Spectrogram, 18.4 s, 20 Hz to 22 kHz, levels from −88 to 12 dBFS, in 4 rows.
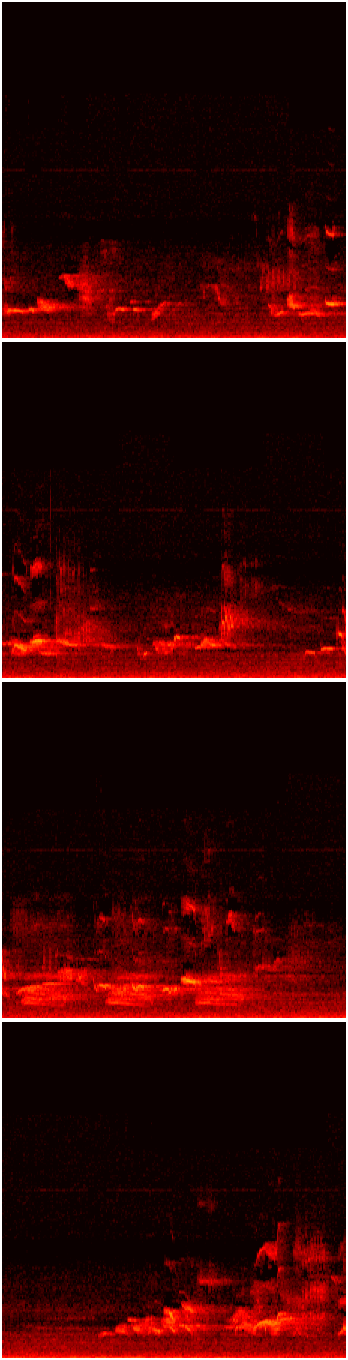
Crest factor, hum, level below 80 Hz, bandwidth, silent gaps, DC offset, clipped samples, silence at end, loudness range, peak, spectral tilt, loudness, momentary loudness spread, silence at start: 18 dB; none; -52 dBFS; 16 kHz; none; under 0.1%; under 0.1%; 0 s; 9 LU; -22 dBFS; -2.5 dB/octave; -38 LUFS; 17 LU; 0 s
